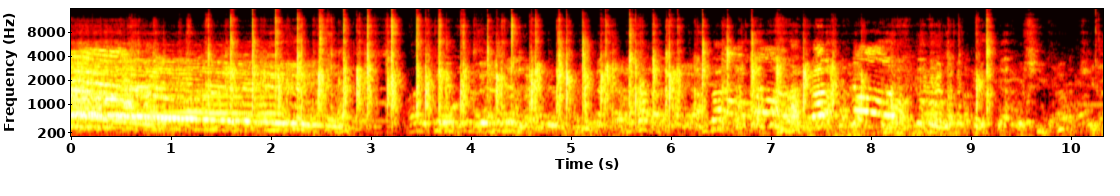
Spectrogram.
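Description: An audience claps in a steady rhythm.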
